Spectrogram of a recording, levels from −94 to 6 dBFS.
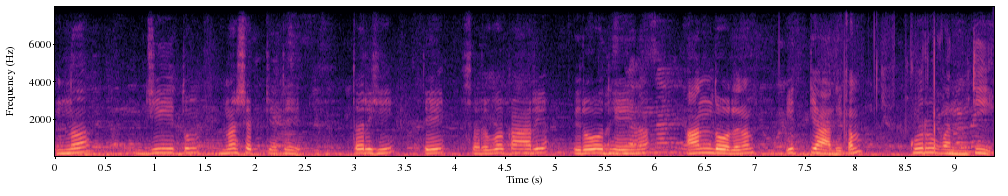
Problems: constant background noise, continuous background conversations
